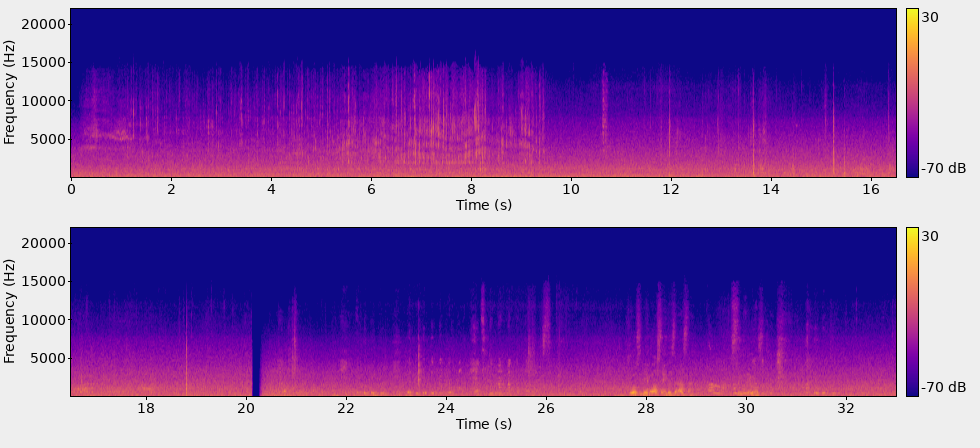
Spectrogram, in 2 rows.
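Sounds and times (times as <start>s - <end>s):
milk pouring and splashing: 1.2s - 9.6s.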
